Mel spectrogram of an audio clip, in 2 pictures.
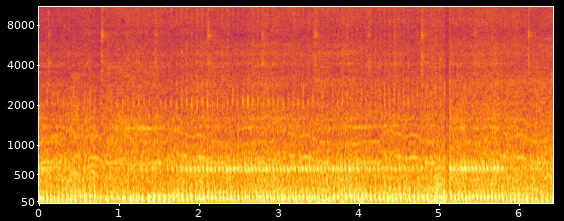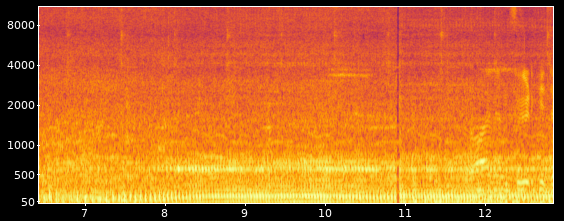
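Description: A Royal Enfield motorcycle engine thrumming steadily and loudly throughout a ride setting out near Kathgodam toward Nainital, a continuous low rumble with a person talking over it.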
